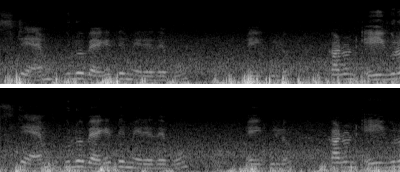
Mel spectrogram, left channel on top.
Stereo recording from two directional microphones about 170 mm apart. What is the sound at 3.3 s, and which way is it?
Speech, 15° right (ahead or behind).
